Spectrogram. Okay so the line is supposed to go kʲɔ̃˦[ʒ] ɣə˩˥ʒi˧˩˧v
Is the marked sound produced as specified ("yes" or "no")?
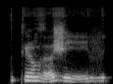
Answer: no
